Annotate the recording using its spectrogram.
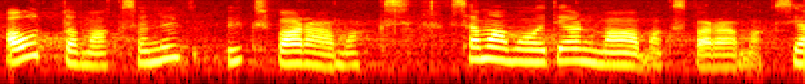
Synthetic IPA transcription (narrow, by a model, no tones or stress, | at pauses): ɑwt̪ˑːo̞mɑkso̞nːyd̪̥yksvɑɾɑmɑkssɑmɑmo̞ːd̪̥ʲio̞nmɑːmɑ̰kspɑɾɑmɑ̰ksjɑ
